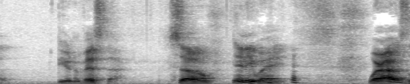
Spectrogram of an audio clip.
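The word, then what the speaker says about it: Buena Vista: And yes, I know in Spanish that that would be pronounced Buenav Vista, but in Buuna Vista, all the locals called it Buuna Vista.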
